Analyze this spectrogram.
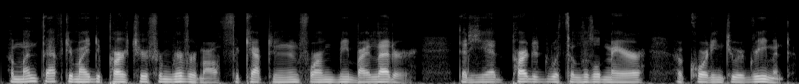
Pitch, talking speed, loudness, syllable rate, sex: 110 Hz, 180 wpm, -20 LUFS, 5.7 syllables/s, male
